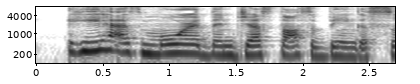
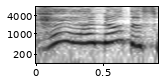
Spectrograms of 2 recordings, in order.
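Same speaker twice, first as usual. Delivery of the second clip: high, eager "I know this one"; light, excited pop of recognition; mock excited recognition; 4 dB louder than usual. Reader recalling spotting the expression, high and eager. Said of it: "I was like".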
